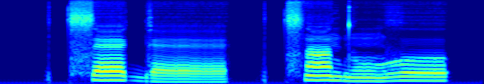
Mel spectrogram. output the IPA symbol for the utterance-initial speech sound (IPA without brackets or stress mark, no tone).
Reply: t͡s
